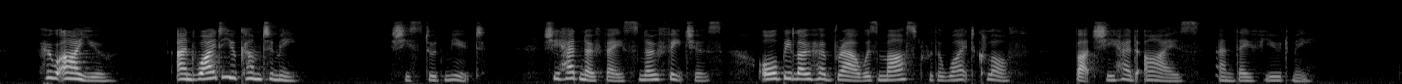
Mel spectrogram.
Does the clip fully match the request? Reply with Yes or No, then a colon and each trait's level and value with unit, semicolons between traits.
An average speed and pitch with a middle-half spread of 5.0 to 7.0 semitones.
Yes: average, 155 wpm; wide, 5.5 semitones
